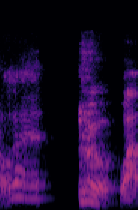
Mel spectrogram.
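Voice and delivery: voice breaking mid-sentence, cracking. Talking about getting over freezing in front of a classroom, voice cracking. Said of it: "voice crack".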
